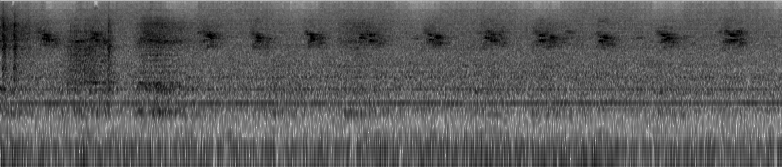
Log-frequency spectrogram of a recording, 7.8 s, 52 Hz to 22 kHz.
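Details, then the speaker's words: Regentone record player with Collaro RC54 deck after the idler wheel was changed, running at 33 rpm: quiet, steady hum with a soft, even swish about every 0.6 seconds and no bumpy idler noise; turntable runs smoothly. "We're not getting that noise now. Oh, we got rid of that bumpy idler sound."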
